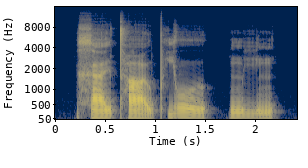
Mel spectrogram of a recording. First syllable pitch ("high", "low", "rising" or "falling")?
rising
